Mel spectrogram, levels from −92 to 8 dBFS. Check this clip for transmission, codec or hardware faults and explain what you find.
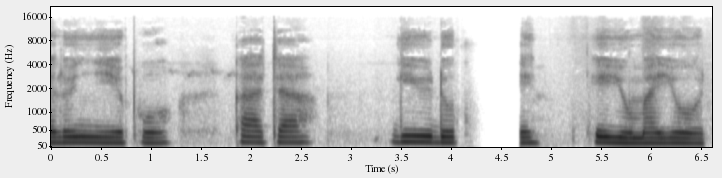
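Yes, there are transmission faults here: a cluster of brief concealed gaps in the speech around 4 s, running straight into a longer dropout.

Short concealed packet loss occurs at 3.99–4.05 s, 4.09–4.12 s and 4.12–4.16 s. Each sounds like a quick smear or wobble in the speech. The receiver lacked roughly 40, 20 and 20 ms of audio and papered over each hole by extending the preceding sound before blending back.

A long network dropout follows from 4.16 to 4.72 s. The last sound is carried on as a fading buzz or hiss, then about 420 ms of near-silence. The likely cause is that roughly 540 ms of speech never arrived, so what was said there is simply lost.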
